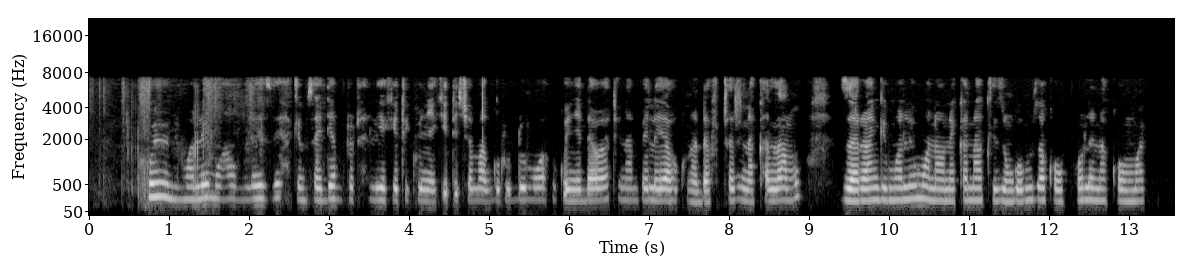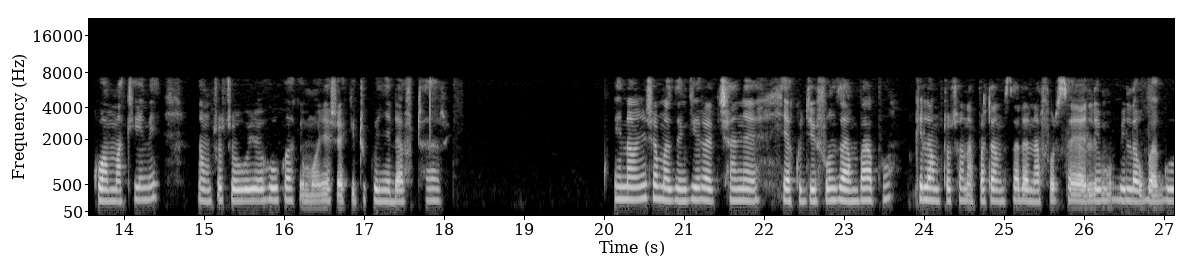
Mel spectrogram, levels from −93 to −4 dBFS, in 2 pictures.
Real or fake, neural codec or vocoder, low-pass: real; none; 7.2 kHz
